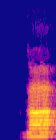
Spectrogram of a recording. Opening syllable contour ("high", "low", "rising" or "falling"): high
